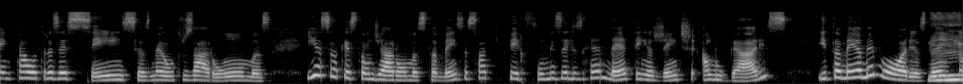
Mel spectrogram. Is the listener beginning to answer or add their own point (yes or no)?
yes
